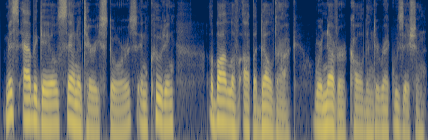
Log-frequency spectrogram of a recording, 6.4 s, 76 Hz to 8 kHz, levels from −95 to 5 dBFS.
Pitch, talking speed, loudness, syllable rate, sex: 115 Hz, 130 wpm, -19 LUFS, 6.0 syllables/s, male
